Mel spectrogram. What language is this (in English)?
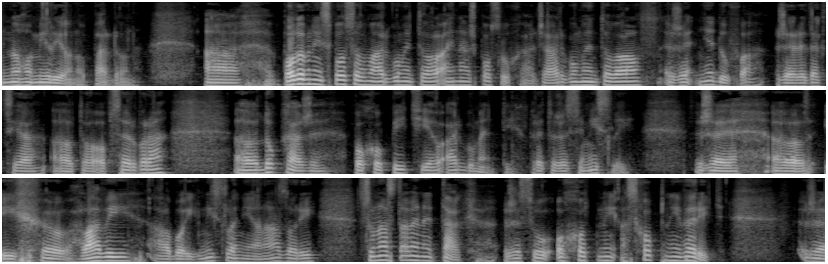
Slovak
